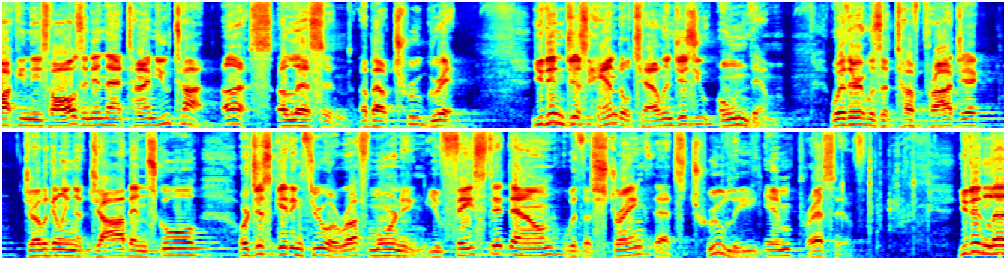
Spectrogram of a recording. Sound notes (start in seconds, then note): none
